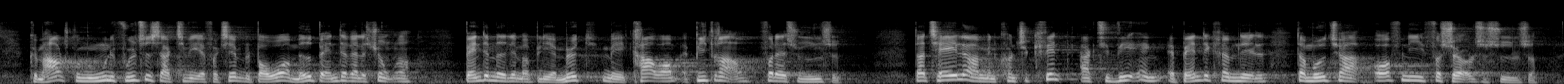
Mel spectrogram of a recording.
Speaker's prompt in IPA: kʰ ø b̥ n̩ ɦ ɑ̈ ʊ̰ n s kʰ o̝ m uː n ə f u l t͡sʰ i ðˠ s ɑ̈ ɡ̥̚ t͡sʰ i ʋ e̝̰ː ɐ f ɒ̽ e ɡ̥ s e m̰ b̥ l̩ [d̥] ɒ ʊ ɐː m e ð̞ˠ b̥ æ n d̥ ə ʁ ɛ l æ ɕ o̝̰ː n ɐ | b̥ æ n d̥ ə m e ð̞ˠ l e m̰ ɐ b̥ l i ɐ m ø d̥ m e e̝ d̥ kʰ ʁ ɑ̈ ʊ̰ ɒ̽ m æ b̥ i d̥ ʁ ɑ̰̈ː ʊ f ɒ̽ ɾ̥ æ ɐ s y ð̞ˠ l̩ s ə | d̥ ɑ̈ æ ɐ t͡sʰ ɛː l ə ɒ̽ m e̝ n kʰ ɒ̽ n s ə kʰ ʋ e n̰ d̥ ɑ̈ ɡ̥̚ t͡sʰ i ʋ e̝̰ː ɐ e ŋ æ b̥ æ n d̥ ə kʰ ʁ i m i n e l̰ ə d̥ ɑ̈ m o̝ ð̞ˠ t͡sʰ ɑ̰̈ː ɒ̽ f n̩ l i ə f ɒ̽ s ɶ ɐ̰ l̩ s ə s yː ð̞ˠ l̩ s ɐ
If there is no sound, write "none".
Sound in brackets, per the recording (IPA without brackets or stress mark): b̥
